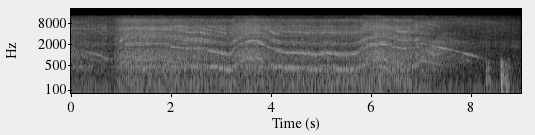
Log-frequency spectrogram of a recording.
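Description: A 1.25 inch counterbore bit drills into picnic table wood to seat a 4-inch lag bolt head, a loud, close, continuous whine that rises and dips as the load changes, then winds down at the end.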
